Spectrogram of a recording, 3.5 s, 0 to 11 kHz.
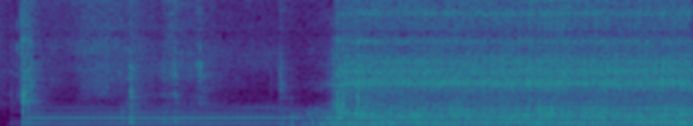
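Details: Brait NPD-900D submersible pump motor hums but does not rotate, then after about a second and a half catches and runs rough; winding break and overheating suspected, water condensation found inside. Motor hums but does not start.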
